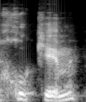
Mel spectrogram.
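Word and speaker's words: חוקים: So it would be in Hebrew, ches, vav, kuf, yud, mem, chukim. But in English, I would probably spell it ch for che and then ukim.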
